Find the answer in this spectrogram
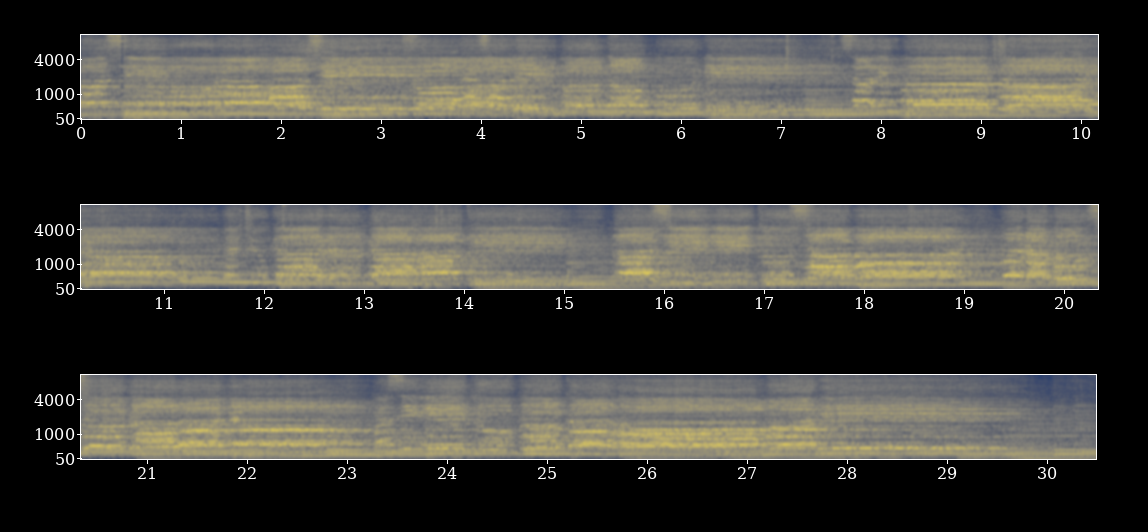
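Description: Mixed choir of women and men singing a Christian choral song in parts, with sustained low accompaniment from a Kawai electronic keyboard.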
